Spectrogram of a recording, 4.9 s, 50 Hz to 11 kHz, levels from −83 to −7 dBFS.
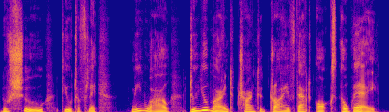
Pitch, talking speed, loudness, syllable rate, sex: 135 Hz, 160 wpm, -19 LUFS, 5.4 syllables/s, male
